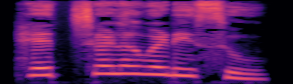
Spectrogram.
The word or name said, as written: ಹೆಚ್ಚಳವಡಿಸು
